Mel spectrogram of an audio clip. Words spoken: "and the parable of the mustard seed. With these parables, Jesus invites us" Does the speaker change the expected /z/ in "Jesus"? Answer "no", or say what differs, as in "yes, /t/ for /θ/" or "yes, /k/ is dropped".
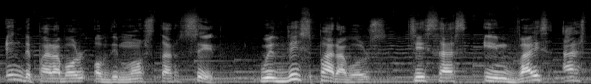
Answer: yes, /s/ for /z/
